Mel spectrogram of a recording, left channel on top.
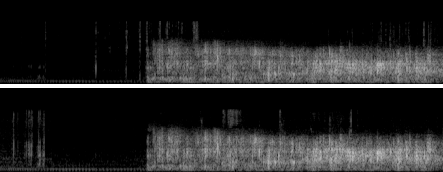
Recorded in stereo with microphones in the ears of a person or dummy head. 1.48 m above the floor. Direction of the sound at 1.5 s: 20° right (ahead or behind).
